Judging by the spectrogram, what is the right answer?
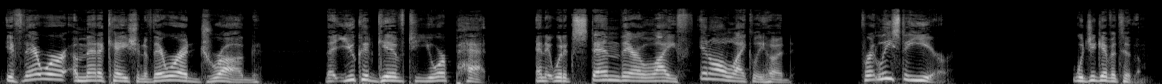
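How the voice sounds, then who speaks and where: A man with a slightly high voice hosts a talk radio show in a dry studio. He reads the news aloud and chats about it, leaning on key phrases and pausing for drama. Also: big pitch swings, dry recording. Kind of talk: conversational news read-through, reading aloud and commenting.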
